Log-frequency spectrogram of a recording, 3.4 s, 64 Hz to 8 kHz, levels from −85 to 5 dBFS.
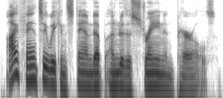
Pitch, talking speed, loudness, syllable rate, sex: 115 Hz, 195 wpm, -20 LUFS, 4.5 syllables/s, male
